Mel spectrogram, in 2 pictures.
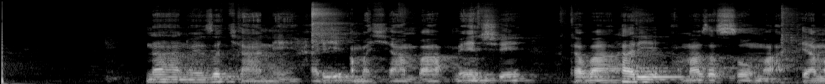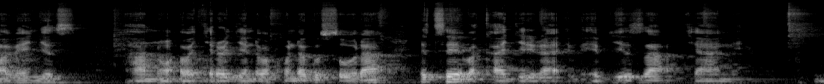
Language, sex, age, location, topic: Kinyarwanda, male, 25-35, Nyagatare, agriculture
